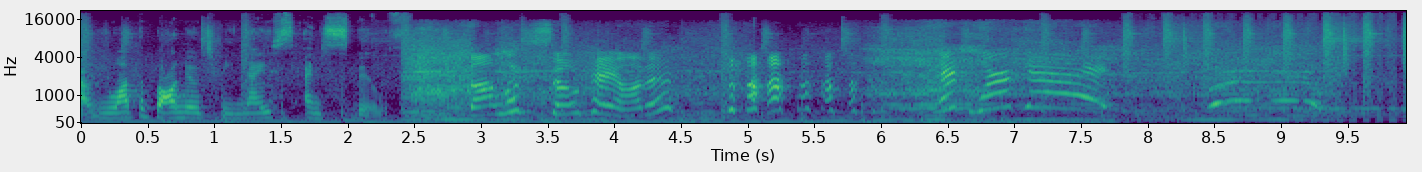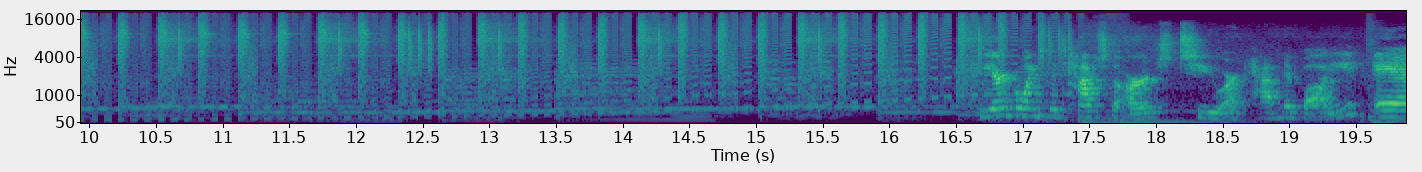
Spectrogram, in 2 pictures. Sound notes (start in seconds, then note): 2.4 sander whirring; 4.9 laughs; 10.2 upbeat pop music continues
